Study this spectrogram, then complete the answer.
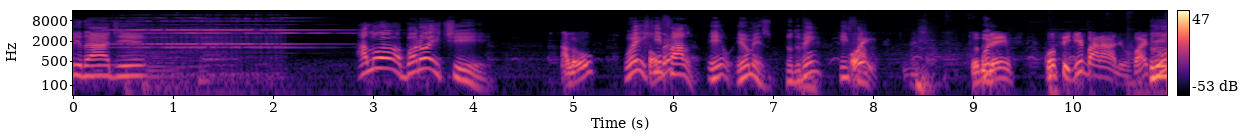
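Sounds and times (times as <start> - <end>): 
speech: 0.0 - 0.9, 2.8 - 4.2, 4.9 - 10.9
telephone ringing with a metallic bell: 0.0 - 3.4.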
